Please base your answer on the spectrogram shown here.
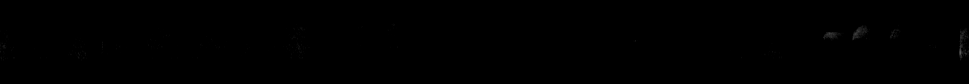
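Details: Japanese grosbeak, met in a park in winter, gives three short, sharp high notes in quick succession near the end, over a steady soft hiss of background noise.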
